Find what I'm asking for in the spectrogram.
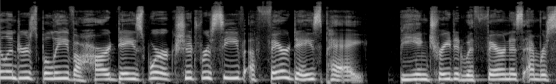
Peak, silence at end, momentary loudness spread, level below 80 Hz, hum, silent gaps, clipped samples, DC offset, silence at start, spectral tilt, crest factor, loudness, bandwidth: -2 dBFS; 0 s; 4 LU; -50 dBFS; none; 3.70-3.88 s; under 0.1%; under 0.1%; 0 s; -3 dB/octave; 12 dB; -13 LUFS; over 20 kHz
